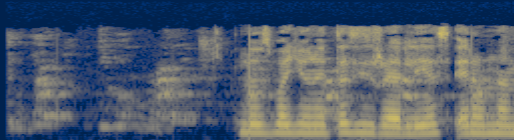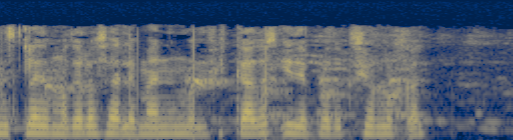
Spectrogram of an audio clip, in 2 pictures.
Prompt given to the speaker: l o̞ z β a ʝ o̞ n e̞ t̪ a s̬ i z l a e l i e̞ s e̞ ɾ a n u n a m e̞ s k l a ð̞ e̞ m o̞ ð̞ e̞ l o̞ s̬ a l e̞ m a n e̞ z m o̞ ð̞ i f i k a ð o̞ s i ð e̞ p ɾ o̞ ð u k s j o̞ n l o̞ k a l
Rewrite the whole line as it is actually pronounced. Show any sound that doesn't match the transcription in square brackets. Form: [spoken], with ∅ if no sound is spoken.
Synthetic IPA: l o̞ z β a ʝ o̞ n e̞ t̪ a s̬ i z [r] a e l i e̞ s e̞ ɾ a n u n a m e̞ s k l a ð̞ e̞ m o̞ ð̞ e̞ l o̞ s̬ a l e̞ m a n e̞ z m o̞ ð̞ i f i k a ð o̞ s i ð e̞ p ɾ o̞ ð u k s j o̞ n l o̞ k a l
